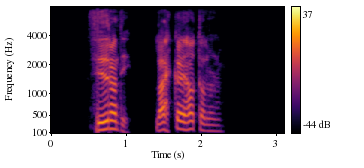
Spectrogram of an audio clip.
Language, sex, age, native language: Icelandic, male, 40-49, Icelandic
